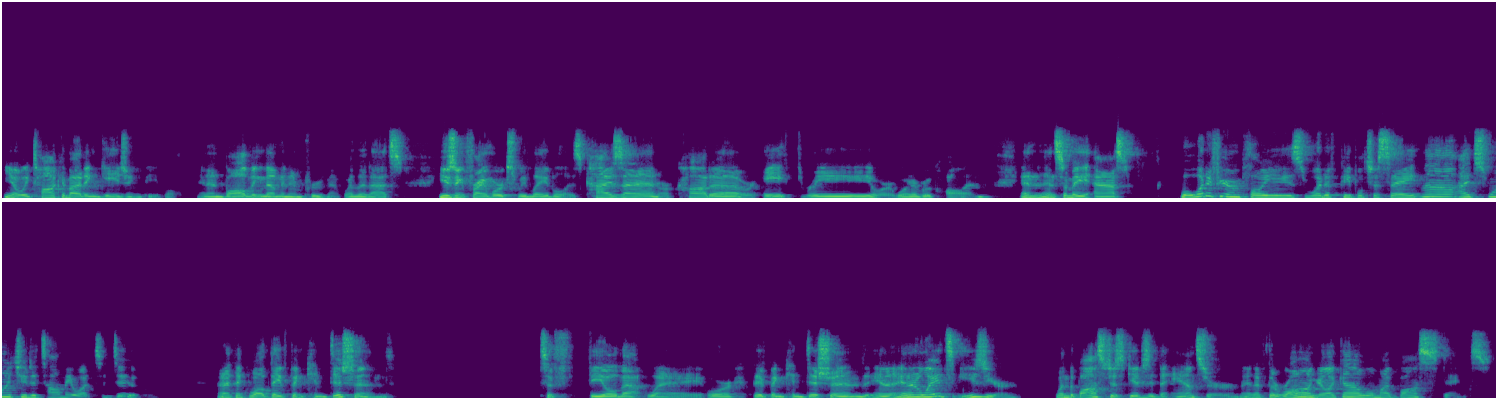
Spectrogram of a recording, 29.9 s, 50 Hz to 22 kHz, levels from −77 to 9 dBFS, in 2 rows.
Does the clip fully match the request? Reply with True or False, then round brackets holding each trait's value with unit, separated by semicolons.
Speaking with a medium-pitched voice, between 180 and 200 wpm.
True (165 Hz; 190 wpm)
